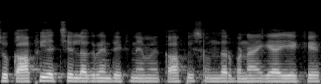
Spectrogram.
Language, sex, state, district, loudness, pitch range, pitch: Hindi, male, Chhattisgarh, Kabirdham, -17 LUFS, 140-145 Hz, 145 Hz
